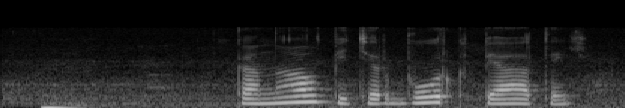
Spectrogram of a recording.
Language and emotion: Russian, sad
